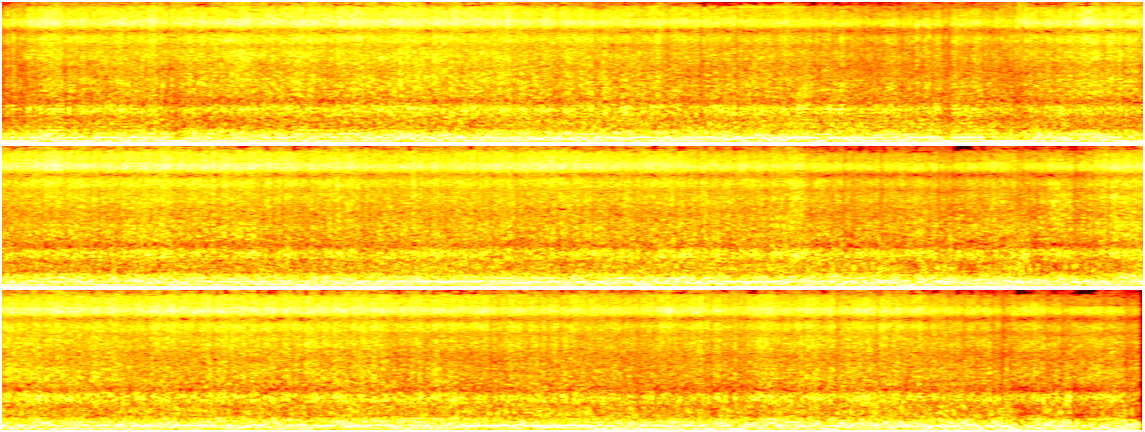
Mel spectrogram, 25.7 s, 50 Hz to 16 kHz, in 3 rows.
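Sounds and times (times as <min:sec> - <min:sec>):
military helicopters flying low down a street during military drills: 0:00.0 - 0:25.6.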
